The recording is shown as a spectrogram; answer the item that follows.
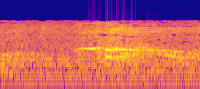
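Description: A pause in a man's speech, filled with the steady hiss and room noise of an old recording, with a faint short sound about a second in.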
